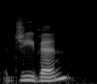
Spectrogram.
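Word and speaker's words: Jivan: So on Monday, the new city council was inaugurated and we welcomed two new members, Jeevan, rhymes with Steven, everyone, Sabrina Wheeler and Patty Nolan.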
